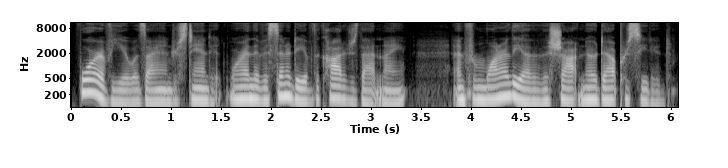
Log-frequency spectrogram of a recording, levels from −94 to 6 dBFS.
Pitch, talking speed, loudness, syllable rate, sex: 145 Hz, 265 wpm, -18 LUFS, 7.2 syllables/s, female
